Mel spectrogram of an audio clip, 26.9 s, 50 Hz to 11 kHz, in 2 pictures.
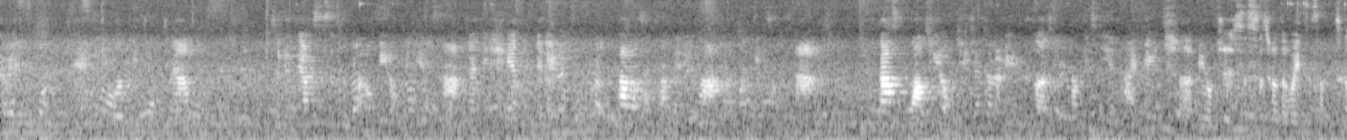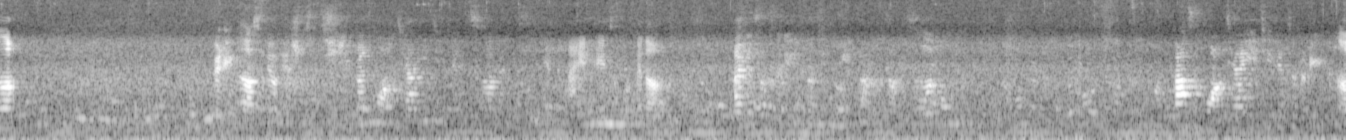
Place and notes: Taipei Main Station, Taiwan - Soundwalk
walking in the Platform, From the train station to MRT, Zoom H4n+ Soundman OKM II
中正區 (Zhongzheng), 台北市 (Taipei City), 中華民國, 16 September 2013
